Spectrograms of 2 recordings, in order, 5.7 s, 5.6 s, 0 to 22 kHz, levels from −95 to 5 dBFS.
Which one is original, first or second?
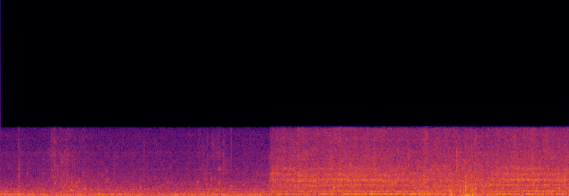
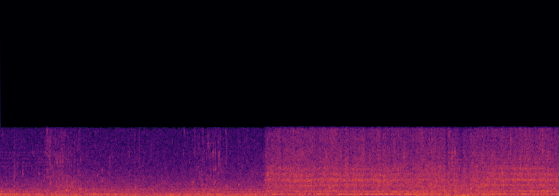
second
